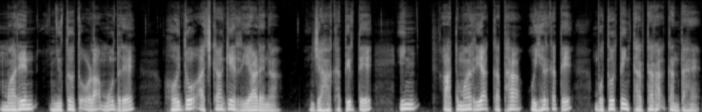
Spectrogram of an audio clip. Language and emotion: Santali, fearful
